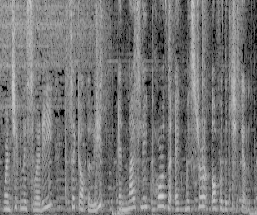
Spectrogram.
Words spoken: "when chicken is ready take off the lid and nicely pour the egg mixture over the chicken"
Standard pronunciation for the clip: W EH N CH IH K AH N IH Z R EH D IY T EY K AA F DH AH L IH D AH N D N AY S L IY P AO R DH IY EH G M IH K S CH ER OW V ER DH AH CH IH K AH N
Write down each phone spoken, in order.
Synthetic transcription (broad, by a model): W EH N CH IH K AH N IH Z R EH D IY T EY K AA P DH AH L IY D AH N N AY S L IY P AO R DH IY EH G M IH K S CH ER OW V ER DH AH CH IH K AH N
